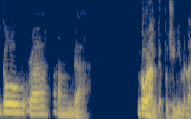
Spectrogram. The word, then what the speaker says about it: Gauranga: Gauranga will be divided into 4 syllables, Gauranga.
